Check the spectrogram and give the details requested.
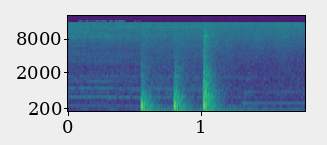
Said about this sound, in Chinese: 他晚上就听着这门框哐哐哐的响，他也没在意，因为刮风嘛。夜里一点多，他就隐约着有人敲门。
